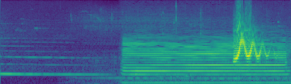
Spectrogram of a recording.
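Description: Intro soundtrack: a held tone fades out, then about two seconds in a loud steady held note starts. Near the end a quick high sound effect wobbles rapidly up and down in pitch.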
